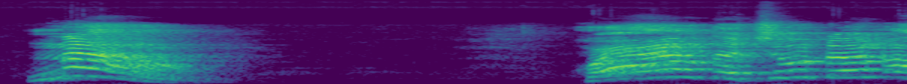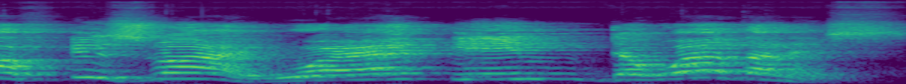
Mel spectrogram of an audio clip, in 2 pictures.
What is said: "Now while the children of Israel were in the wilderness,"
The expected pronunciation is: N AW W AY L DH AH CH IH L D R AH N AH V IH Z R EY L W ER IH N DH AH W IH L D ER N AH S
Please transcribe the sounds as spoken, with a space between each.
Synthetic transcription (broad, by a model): N AW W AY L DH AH CH IH L D R AH N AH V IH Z R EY L W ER IH N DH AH W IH L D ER N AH S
